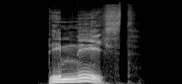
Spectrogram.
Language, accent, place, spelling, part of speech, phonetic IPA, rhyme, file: German, Germany, Berlin, demnächst, adverb, [ˌdeːmˈnɛːçst], -ɛːçst, De-demnächst.ogg
- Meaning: soon, in a near time, in a short while, in near future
